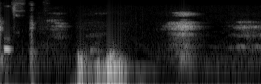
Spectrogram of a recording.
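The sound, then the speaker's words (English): A person yawns, a drawn-out breathy, groaning exhale in the middle of a few seconds of short wordless vocal sounds and breaths. “I was yawning.”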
